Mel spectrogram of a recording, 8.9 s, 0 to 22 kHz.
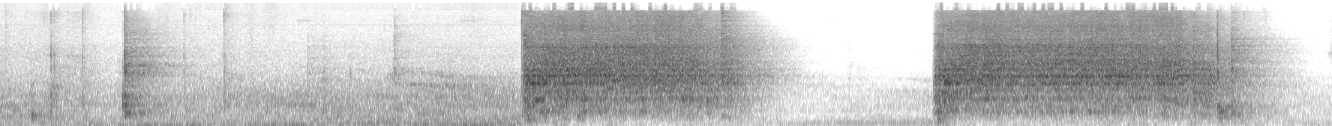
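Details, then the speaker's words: Polaris Magnum 325 4x4 ATV with the starter solenoid jumped manually: two strong, even two-second bursts of the starter spinning freely. No power was reaching the solenoid, and the fault was traced to the ignition switch. Normal starter cranking. "starter is working if you jump the solenoid so we're not getting power to the solenoid"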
